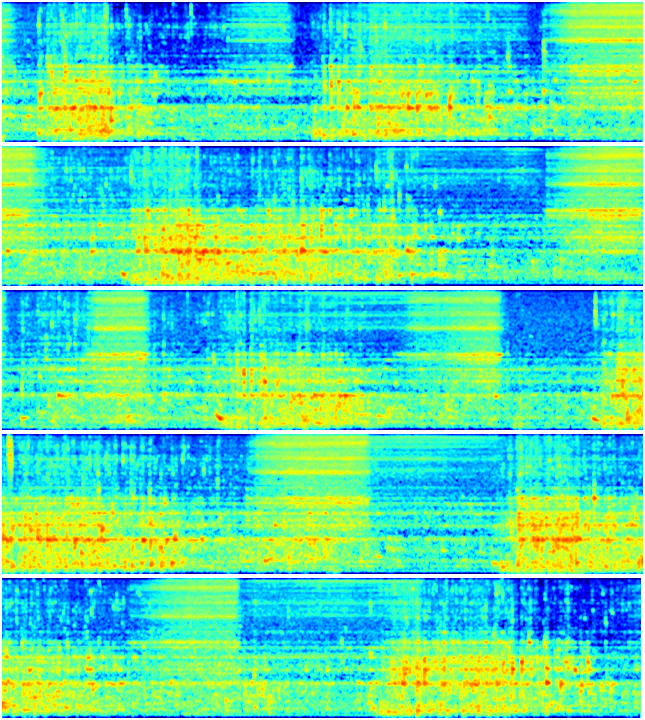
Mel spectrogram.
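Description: Scuba diver's regulator breathing underwater: loud bubbling exhalations about every four seconds, with shorter high hissing inhalations between them.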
